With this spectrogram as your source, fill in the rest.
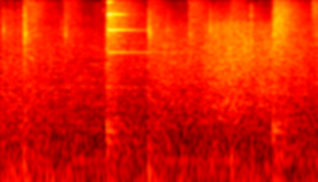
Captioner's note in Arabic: نغمة الجرس الصحيحة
